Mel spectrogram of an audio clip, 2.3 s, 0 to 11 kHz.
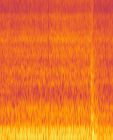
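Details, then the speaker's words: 1966 Pontiac Catalina wagon with Sniper EFI, just after a cold start: steady, slightly raised idle with even low rumble and one brief click; normal fast idle while warming, owner still chasing an IAC issue. "So, well, it started right up. That's always good. And that was a nice cold start from yesterday."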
